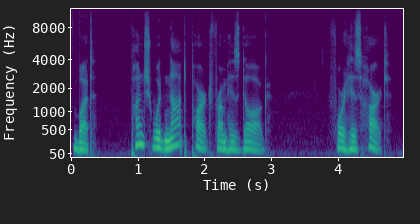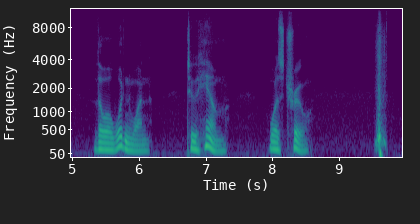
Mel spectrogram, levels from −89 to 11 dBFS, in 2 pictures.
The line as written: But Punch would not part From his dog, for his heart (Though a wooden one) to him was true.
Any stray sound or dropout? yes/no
yes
